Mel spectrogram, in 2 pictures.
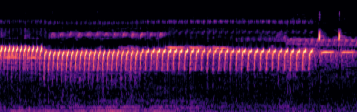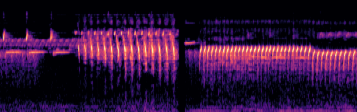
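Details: A canary sings long, rapid rolling trills, shifting to a higher buzzy series with a few sharp accented notes, a short break, then the low steady trill resumes.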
